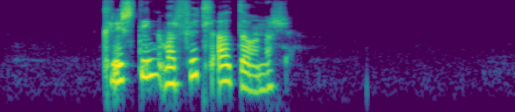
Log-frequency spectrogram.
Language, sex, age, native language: Icelandic, female, 20-29, Icelandic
